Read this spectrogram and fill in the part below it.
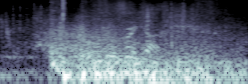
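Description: The Incendio fire spell is cast in the Hogwarts Legacy video game, a sudden whooshing burst that swells into a rumbling roar and then fades slowly, with a voice over it.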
